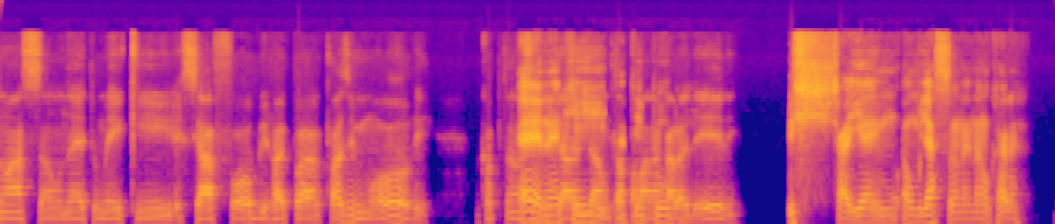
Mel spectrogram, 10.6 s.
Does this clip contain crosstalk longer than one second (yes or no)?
yes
